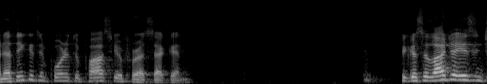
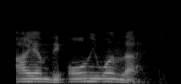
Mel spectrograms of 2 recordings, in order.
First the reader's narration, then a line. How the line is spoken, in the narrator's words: he says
